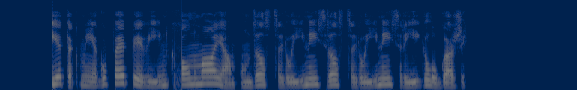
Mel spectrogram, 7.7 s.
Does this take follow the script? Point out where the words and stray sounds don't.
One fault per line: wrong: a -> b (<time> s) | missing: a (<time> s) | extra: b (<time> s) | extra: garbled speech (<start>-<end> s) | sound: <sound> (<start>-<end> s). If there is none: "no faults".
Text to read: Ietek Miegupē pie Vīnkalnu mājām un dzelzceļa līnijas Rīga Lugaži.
sound: dropout (2.3-2.4 s)
extra: dzelzceļa līnijas (4.4 s)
